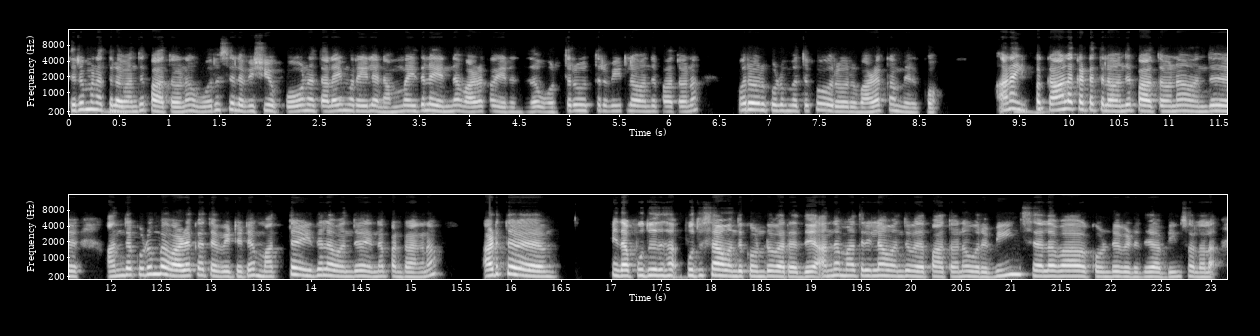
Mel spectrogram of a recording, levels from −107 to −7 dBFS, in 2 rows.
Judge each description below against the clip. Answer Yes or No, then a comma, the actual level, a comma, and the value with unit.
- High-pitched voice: Yes, high, 230 Hz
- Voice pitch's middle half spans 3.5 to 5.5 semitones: No, average, 2.9 semitones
